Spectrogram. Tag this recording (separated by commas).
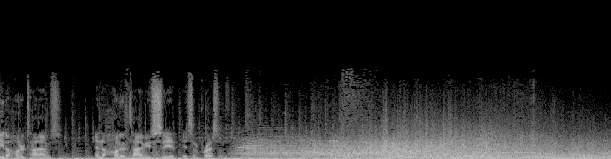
airplane flyby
